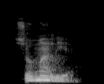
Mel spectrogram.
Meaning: Somalia (a country in East Africa, in the Horn of Africa)
- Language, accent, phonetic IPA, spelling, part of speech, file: Catalan, Valencia, [soˈma.li.a], Somàlia, proper noun, LL-Q7026 (cat)-Somàlia.wav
